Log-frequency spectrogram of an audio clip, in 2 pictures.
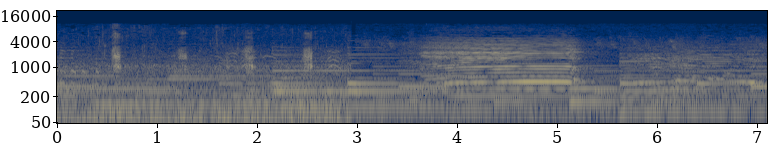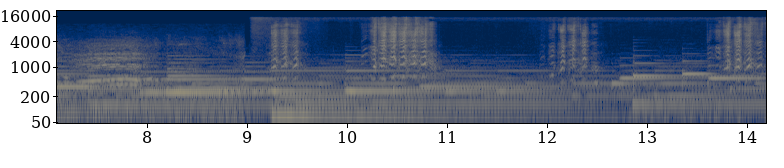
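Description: Goat bleating over background music: a long quavering bleat about four seconds in and shorter ones after it, then several short, loud bleats in the last five seconds.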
